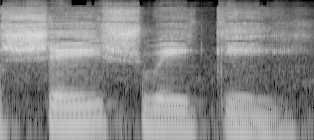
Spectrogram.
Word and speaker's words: Shae Shue K: tsaka ano mapaano ba sa name mo yung pagpronounce ng pangalan ko sh shuki hindi Sha Suzuki hindi mali yan kulang lang ahung yung may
